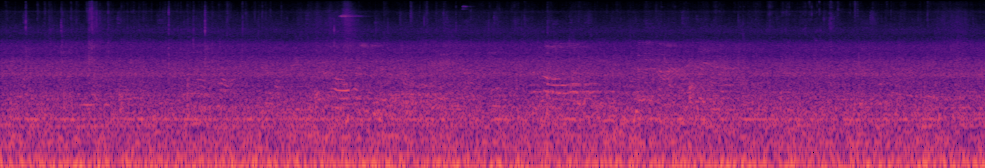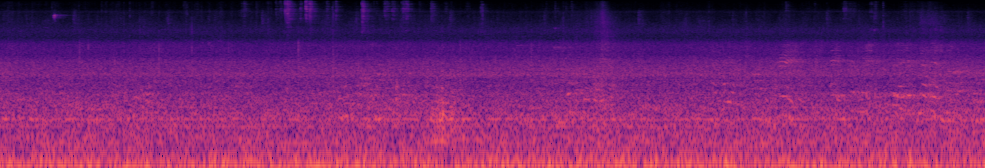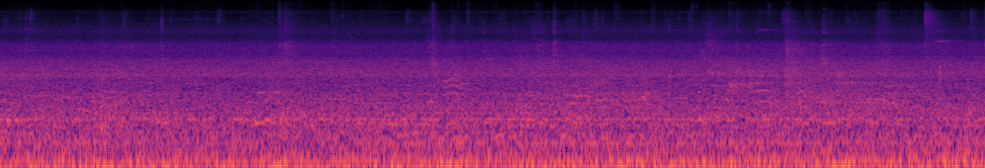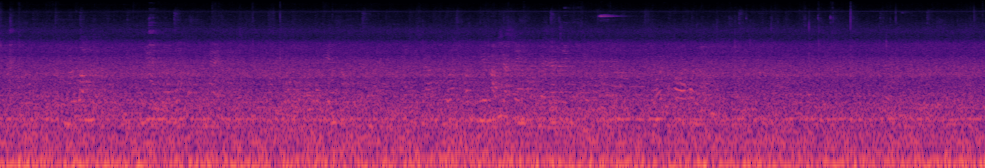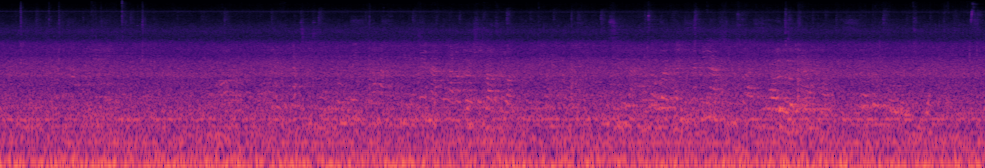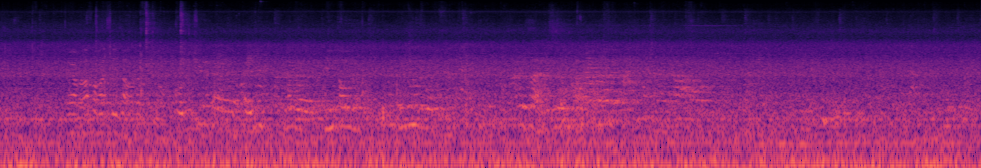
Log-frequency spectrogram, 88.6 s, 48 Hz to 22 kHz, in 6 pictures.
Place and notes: New Taipei City Government, Taiwan - Wedding restaurant entrance
Wedding restaurant entrance, Binaural recordings, Sony Pcm d50+ Soundman OKM II
12 October 2013, 11:49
